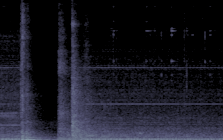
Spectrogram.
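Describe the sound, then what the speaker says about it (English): A heavy bunker door in the game Scum swings shut, heard as two sharp knocks in quick succession over a steady low hum, fairly faint. "So, silly boy, shut this door again behind us."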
